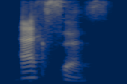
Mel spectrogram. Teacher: you're using and which case this is the noun noun form so you should put the stress on the first syllable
